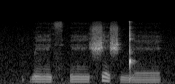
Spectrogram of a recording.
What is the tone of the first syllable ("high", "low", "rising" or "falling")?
low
